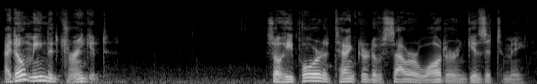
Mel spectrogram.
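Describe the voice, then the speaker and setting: Man playing a low-voiced stern ship's officer. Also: sing-song, normal speed. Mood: stern commanding. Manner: commanding, archaic nautical speech. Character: stern, gruff ship's officer recounting a sea tale. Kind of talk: first-person dramatic storytelling, audio horror.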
